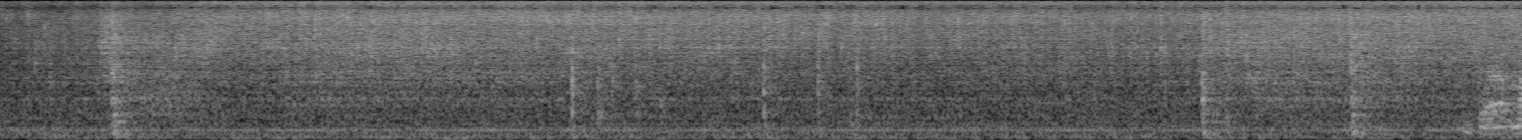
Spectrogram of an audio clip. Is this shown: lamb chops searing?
yes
